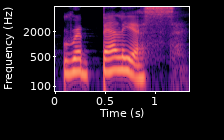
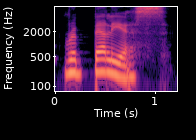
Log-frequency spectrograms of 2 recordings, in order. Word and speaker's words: rebellious: have the adjective rebellious rebellious and this is spelled r e b e l l i o u s rebellious rebellious sometimes people struggle when there's an L in the middle of a word so just make making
